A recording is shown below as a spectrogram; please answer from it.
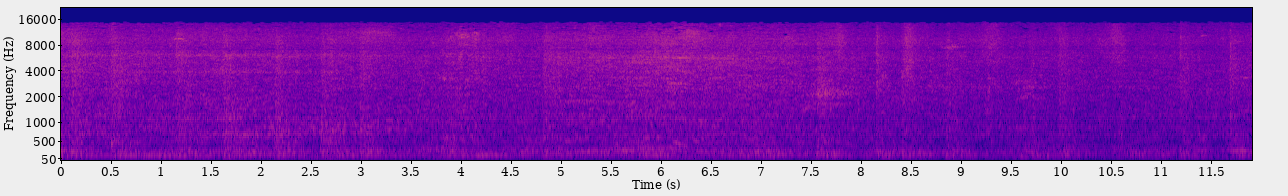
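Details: Steady roadway traffic of cars and heavier trucks rumbles throughout, overlaid by indistinct human voices and no distinct animal calls.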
